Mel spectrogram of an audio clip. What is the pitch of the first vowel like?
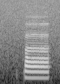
low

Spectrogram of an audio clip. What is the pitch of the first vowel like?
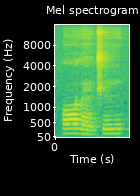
high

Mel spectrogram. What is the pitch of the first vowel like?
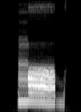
falling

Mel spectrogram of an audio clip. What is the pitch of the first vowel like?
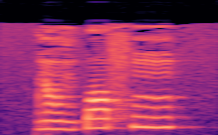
low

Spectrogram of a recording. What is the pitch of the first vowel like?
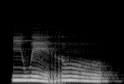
high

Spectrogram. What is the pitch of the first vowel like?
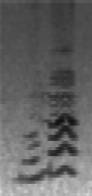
rising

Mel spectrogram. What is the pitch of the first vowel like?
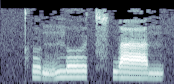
low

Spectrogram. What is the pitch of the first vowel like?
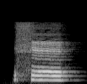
low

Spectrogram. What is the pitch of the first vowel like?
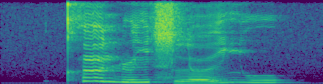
falling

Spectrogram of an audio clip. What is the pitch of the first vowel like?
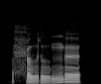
low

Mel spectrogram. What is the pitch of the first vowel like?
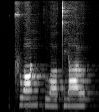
high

